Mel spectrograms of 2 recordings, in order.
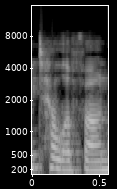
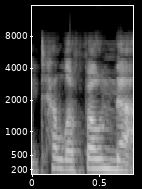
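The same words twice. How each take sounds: First: Said in the usual way. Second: Telephone said as tele-pho-NUH; added "nuh" ending. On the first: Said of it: "When we say telephone". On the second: Shown as a demonstration. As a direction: tack a false "nuh" onto the end of telephone. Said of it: "There's no "n" at the end".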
